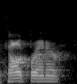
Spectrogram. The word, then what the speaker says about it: Kalkbrenner: Gets it all to Kalkbrenner. I'm trying to say his name, emphasizing the K on Kalk.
